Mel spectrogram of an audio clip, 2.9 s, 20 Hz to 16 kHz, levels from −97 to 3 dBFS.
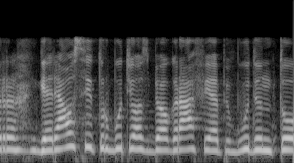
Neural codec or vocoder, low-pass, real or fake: none; 7.2 kHz; real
